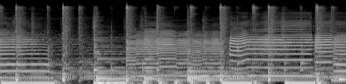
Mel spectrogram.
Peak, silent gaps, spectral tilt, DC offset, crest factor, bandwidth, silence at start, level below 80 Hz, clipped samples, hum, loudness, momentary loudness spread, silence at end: 0 dBFS; none; -5.5 dB/octave; under 0.1%; 14 dB; 17.5 kHz; 0 s; -18 dBFS; under 0.1%; none; -16 LUFS; 3 LU; 0 s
